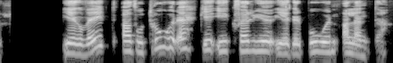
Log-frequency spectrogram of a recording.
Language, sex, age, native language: Icelandic, female, 40-49, Icelandic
